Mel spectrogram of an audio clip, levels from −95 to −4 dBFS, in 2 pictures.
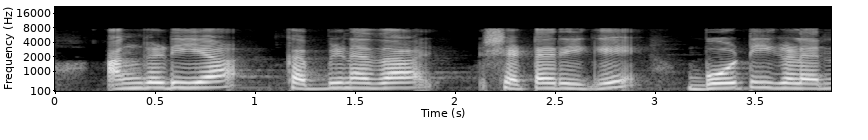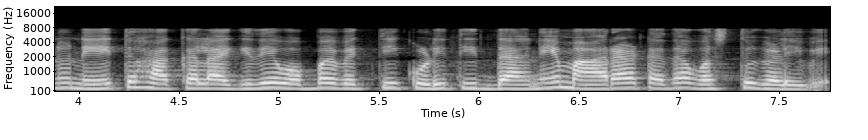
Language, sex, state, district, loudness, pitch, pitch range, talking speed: Kannada, female, Karnataka, Chamarajanagar, -16 LUFS, 220 Hz, 205-235 Hz, 95 wpm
